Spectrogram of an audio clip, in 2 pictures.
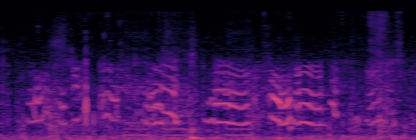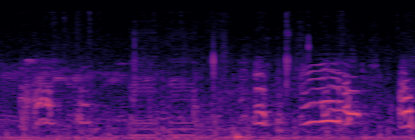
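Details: Mother Goldendoodle Sandy's seven newborn puppies keep up a chorus of short, wavering, high-pitched whimpers and squeaks, several overlapping at once, with a steady low hum underneath.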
